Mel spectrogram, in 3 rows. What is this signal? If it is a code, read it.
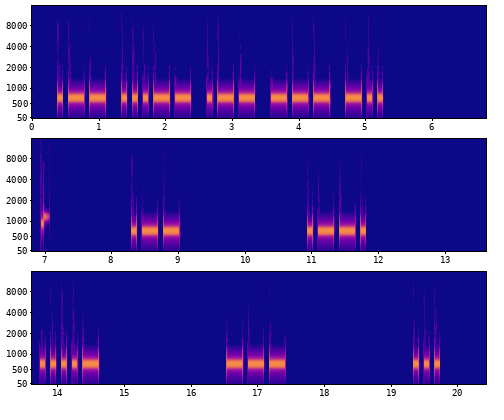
Morse code, heard as a keyed tone, about 15 wpm, spaced as for 6 wpm, 700 Hz. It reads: W3WOD WP4OS
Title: USA Call Signs - 5 Characters - 8x Character Spacing - 15wpm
